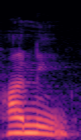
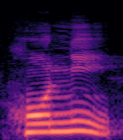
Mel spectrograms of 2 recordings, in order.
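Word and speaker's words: honey: फिर यह क्या है हनी होनी ऐसे नहीं पढ़ेंगे एच ओ एन होन ई ये इस तरीके से नहीं हनी हनी यहां पर जो ओ है ना इसको हम अ पढ़ रहे हैं हनी मतलब कि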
